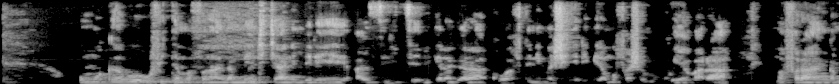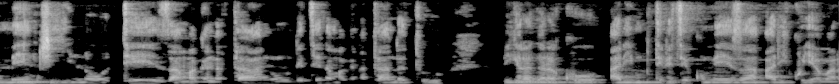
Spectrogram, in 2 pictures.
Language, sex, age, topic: Kinyarwanda, male, 18-24, finance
